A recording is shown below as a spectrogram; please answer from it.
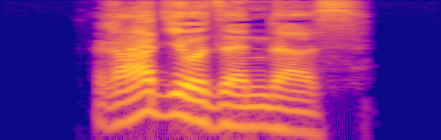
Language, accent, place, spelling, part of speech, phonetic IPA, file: German, Germany, Berlin, Radiosenders, noun, [ˈʁaːdi̯oˌzɛndɐs], De-Radiosenders.ogg
- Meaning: genitive singular of Radiosender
